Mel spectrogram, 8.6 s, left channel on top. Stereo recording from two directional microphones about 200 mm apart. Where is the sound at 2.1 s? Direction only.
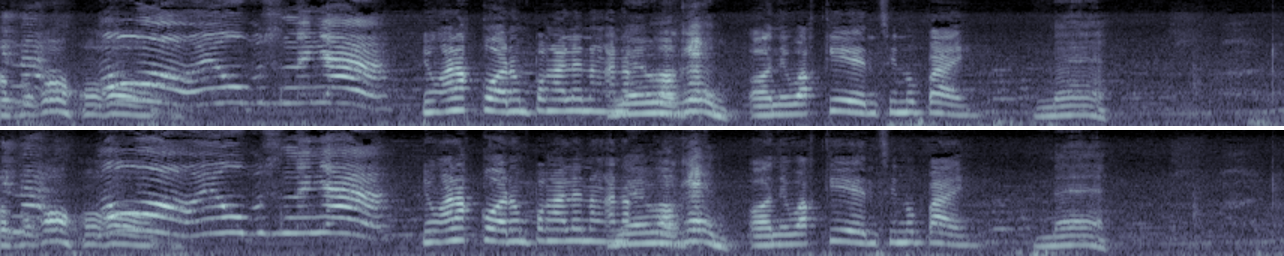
30° right (ahead or behind).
